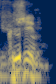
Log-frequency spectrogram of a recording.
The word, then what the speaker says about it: grzyb: Would you like to try to pronounce the Polish word for mushroom? No. Probably sounds Grzyb. dirty. Is grzyb.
